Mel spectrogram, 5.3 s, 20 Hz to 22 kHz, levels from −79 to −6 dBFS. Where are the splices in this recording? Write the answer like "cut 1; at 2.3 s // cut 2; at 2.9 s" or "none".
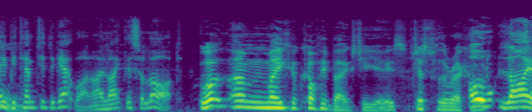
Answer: cut 1; at 1.9 s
